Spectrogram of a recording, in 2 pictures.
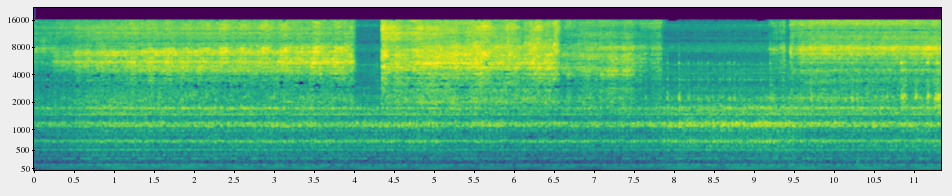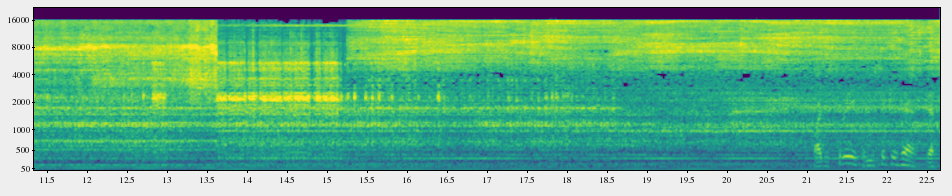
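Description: A wood lathe spinning a pen blank while hand-held 220-grit sandpaper is pressed against it: a steady motor hum under the hiss of the abrasive on the turning wood, the hiss letting up briefly a few times.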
